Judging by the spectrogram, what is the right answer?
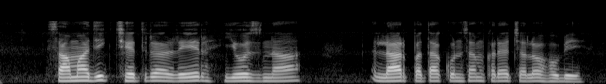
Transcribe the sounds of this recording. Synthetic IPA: saːmad͡ʒɪk̚t͡ʃʰeːt̪ɾəɾeɾjoːd͡ʒna | laːɾpət̪akonsəmkəɾat͡ʃəloɦoːbe

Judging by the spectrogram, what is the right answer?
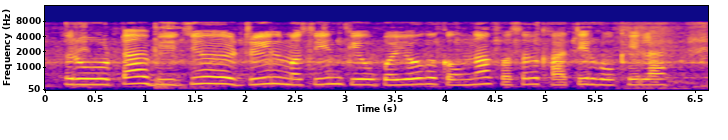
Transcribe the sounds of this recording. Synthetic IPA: ɾoːʈabɪd͡ʒɖɾiːlməsiːnkeʊpəjoːɡkəʊnapʰəsəlkʰaːt̪ɪɾɦoːkʰeːlaː

